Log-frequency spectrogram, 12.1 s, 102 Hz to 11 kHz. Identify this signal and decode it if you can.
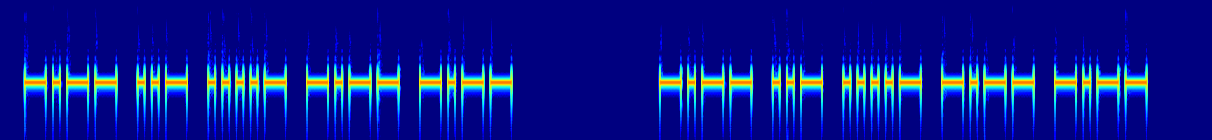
Morse code, heard as a keyed tone, about 17 wpm, 700 Hz. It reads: YU4YY YU4YY
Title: DXCC-100 Call Signs - 5 Characters - Repeated 3x - 17wpm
